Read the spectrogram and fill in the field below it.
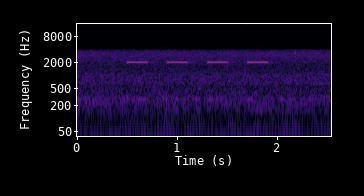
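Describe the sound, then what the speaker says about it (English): Four short, even electronic beeps repeat at a regular pace, faint and thin over a low steady hum of background noise, with no voices. "Text message."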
